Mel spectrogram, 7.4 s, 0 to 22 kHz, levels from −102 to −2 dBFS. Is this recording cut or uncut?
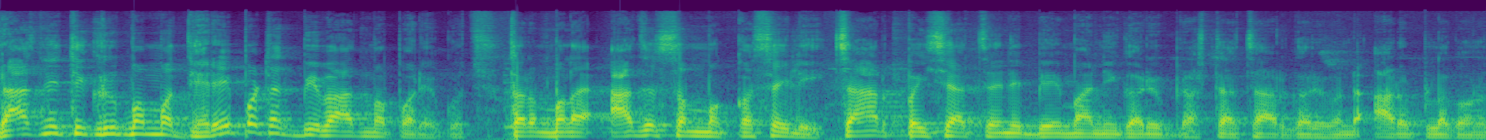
uncut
